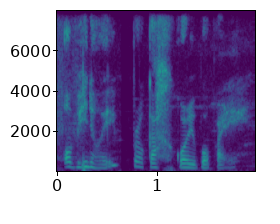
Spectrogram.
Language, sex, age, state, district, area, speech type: Assamese, female, 18-30, Assam, Charaideo, urban, spontaneous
